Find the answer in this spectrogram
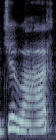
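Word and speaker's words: lleva: E atenção para a pronúncia. Jeva este duplo L tem aquelas variações que já comentamos em vários podcasts, né? De ter a sonoridade de LH ou de DJ, DJ e até mesmo de CH.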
